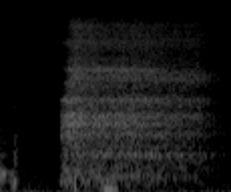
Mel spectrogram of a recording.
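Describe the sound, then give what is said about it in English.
A single deep breath, soft and airy, rising into one long breathy rush that lasts about a second and a half before fading. It is faint and heard alone, without talk. “Take a deep breath in. Hold it at the top and let it go.”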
